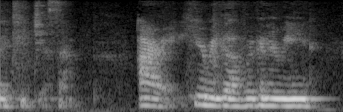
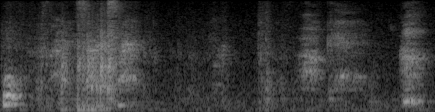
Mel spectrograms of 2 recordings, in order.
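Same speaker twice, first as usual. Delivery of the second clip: whisper; 17 dB quieter than usual. Real, not acted. Whispered apology aside.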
